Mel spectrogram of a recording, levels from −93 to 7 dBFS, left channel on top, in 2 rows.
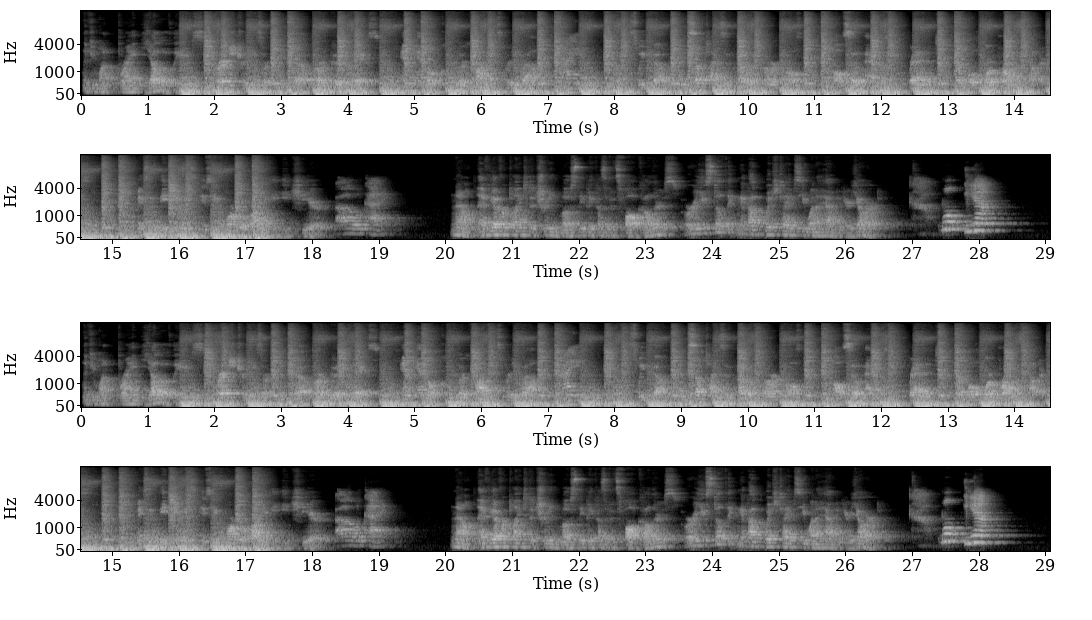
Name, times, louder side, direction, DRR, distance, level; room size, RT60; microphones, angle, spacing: voice 1, 0.0-4.5 4.8-6.9 8.2-10.8 11.1-14.6 15.3-18.1 20.1-26.5, right 1 dB, ahead, -8 dB, 0.7 m, -30 dB
sound 1, 1.5-17.4, equal, 30° left, 0.6 m, -24 dB
voice 2, 7.2-7.5 18.3-19.1 27.0-28.1, right 2 dB, 55° right, -1 dB, 0.5 m, -30 dB
2.4 x 2.1 x 2.5 m, 0.88 s
head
